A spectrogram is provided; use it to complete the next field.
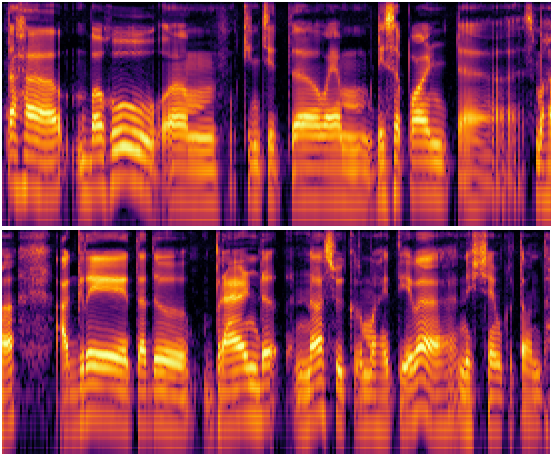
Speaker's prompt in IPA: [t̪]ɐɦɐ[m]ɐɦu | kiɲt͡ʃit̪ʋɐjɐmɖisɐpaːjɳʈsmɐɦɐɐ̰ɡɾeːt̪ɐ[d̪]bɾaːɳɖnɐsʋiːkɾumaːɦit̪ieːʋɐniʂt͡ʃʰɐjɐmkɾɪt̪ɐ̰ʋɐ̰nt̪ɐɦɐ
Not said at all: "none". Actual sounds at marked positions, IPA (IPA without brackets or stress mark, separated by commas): t̪, b, d̪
